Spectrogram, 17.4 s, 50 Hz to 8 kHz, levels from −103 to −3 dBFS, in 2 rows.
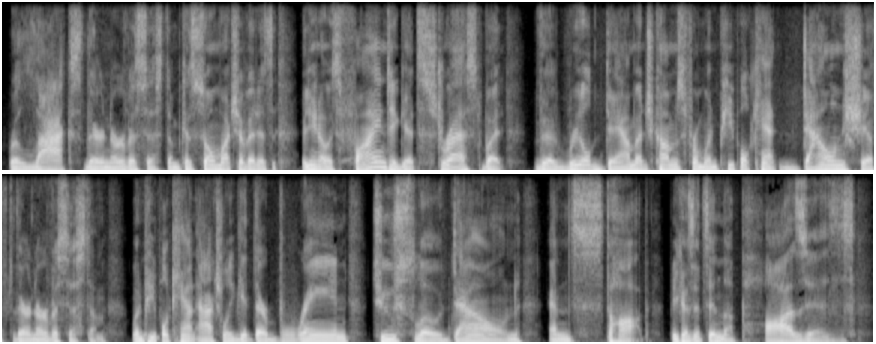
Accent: American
